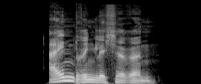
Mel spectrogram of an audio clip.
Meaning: inflection of eindringlich: 1. strong genitive masculine/neuter singular comparative degree 2. weak/mixed genitive/dative all-gender singular comparative degree
- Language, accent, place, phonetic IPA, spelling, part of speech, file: German, Germany, Berlin, [ˈaɪ̯nˌdʁɪŋlɪçəʁən], eindringlicheren, adjective, De-eindringlicheren.ogg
